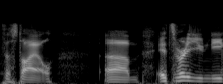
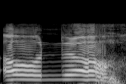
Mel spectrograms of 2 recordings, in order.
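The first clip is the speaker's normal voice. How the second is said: mock dread; 7 semitones higher, 8 dB louder, much slower than usual. Real, not acted. Dreading news, laughing.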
